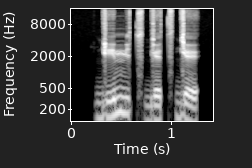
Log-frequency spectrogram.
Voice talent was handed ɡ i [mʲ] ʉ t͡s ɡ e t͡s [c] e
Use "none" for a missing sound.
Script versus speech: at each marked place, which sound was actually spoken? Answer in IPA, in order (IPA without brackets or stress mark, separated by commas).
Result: mʲ, ɟ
